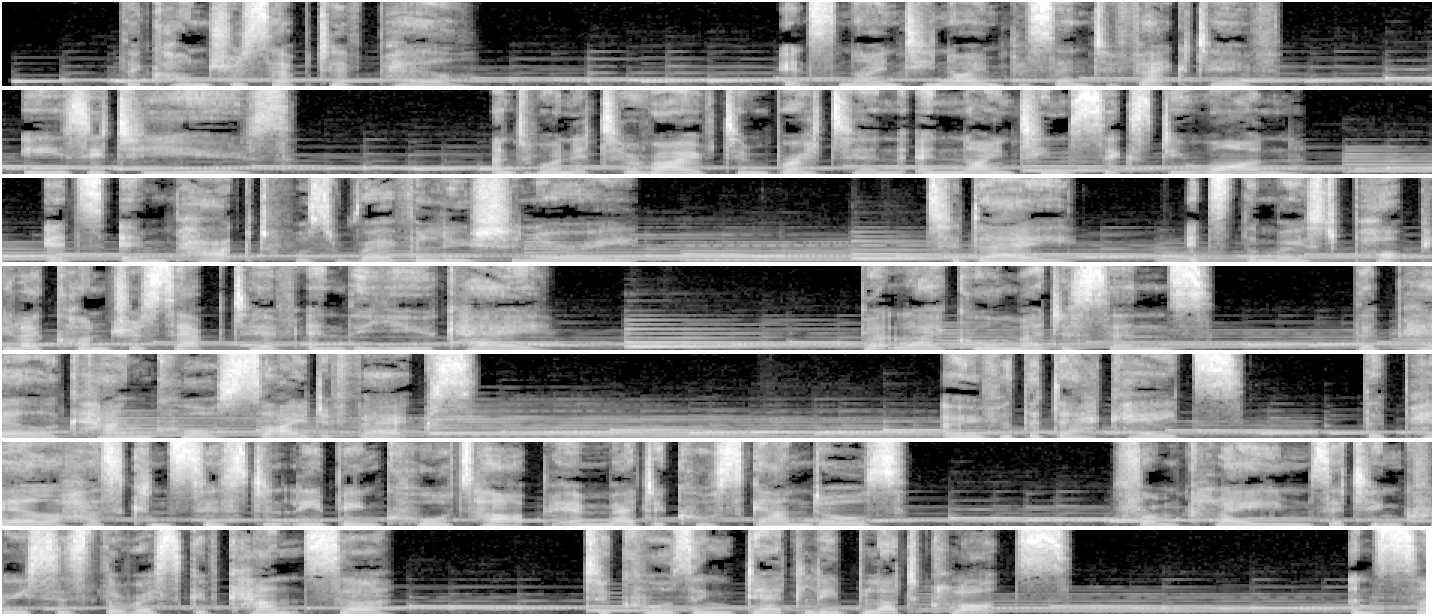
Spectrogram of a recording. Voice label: doco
